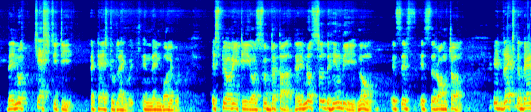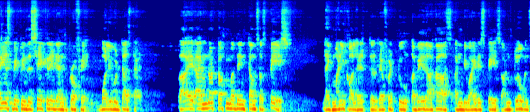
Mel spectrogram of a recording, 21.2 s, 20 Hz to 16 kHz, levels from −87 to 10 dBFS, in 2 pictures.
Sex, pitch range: male, 110-140 Hz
